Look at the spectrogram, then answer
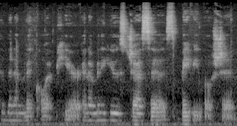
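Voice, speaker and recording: Hoarse, whispery woman, gravelly tone. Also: on the high side, moderate pace, far from the mic. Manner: relaxed, with many ums. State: losing her voice, hoarse and whispery. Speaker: newborn photographer. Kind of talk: screen-recorded editing tutorial. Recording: mic set back, faint background noise.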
